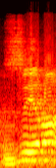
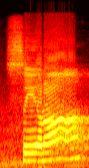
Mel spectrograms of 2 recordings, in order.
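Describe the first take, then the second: First: The word begins with a sound between s and z. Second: The word begins with a clear s sound. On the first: The speaker calls it wrong. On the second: The speaker calls it right.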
